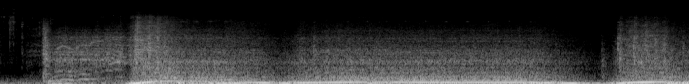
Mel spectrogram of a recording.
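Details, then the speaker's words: Ford Super Duty dump truck V10 started after exhaust and muffler replacement: much quieter, but a light tick sits under the exhaust rumble as revs are blipped, from a suspected exhaust manifold leak at the heads. Exhaust manifold leak tick. "There's definitely a tick there. But at least she's not rip-roaring loud like she was."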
